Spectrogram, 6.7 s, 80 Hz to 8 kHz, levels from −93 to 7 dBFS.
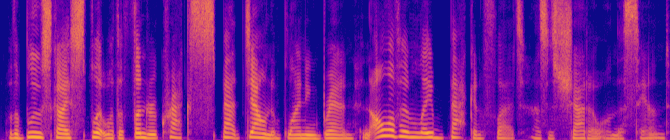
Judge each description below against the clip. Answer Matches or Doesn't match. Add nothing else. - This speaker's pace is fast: Matches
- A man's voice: Doesn't match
